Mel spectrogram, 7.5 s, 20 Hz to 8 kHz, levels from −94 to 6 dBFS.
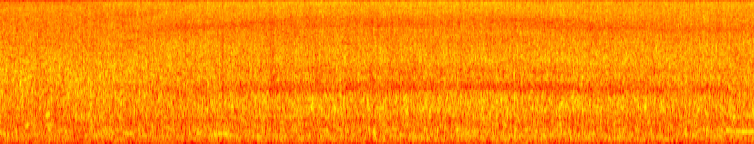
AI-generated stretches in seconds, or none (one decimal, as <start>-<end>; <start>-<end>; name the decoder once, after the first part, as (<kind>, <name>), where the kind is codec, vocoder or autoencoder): none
